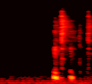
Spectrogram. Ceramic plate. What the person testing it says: Nabawa sa lupa, sobrang tagal. Nagiging brittle. Hindi na.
